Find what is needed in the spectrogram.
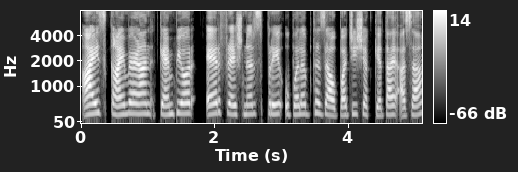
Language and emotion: Goan Konkani, neutral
